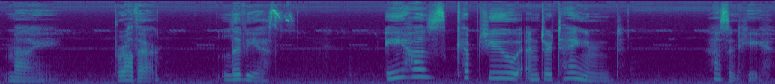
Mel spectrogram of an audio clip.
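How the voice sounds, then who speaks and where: A woman's voice: a little high, very animated, drawn-out words, long pauses, a bit bright, a little hiss or hum, full character voice. A woman playing a guarded, protective royal in an audio drama, with a grave, stately and formal delivery. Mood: wary, probing. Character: guarded, regal imperial sibling, protective of a younger brother.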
